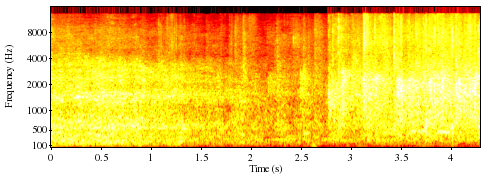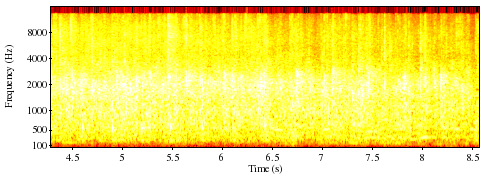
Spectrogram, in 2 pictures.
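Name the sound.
audience clapping hands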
